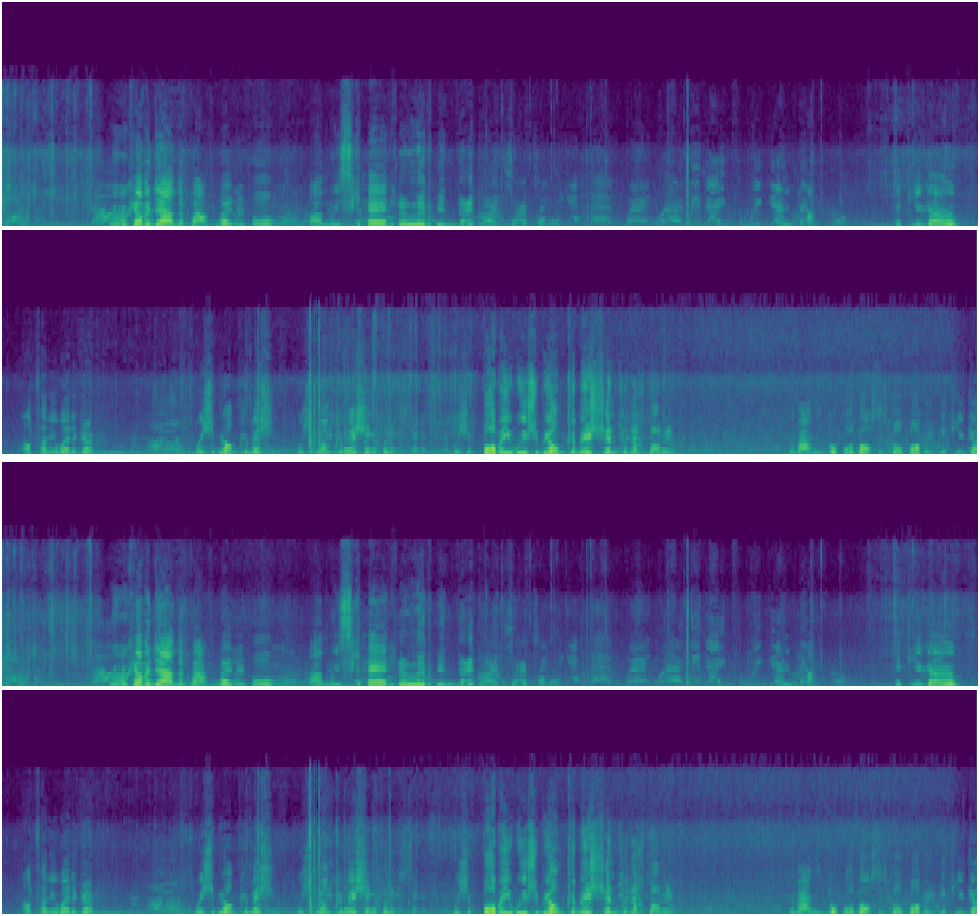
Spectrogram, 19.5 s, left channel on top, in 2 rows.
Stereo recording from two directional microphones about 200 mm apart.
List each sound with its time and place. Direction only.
0.9 s speech: 10° right (ahead or behind)
7.7 s speech: 15° right (ahead or behind)
9.1 s speech: 15° right (ahead or behind)
11.7 s speech: 10° right (ahead or behind)
17.6 s speech: 15° right (ahead or behind)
